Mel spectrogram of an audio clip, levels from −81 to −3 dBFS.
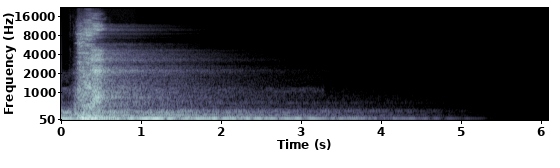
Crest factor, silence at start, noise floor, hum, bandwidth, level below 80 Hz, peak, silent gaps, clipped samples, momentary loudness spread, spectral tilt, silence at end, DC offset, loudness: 24 dB; 0 s; under -90 dBFS; none; over 20 kHz; -30 dBFS; -2 dBFS; none; under 0.1%; 26 LU; -3.5 dB/octave; 1.7 s; under 0.1%; -21 LUFS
